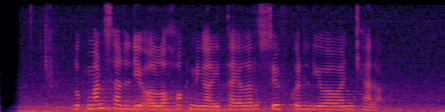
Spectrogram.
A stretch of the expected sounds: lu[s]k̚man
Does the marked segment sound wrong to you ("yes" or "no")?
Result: yes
